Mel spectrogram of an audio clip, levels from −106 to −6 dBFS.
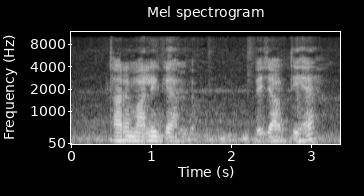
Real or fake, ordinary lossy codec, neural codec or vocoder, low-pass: fake; AAC, 64 kbps; vocoder, 22.05 kHz, 80 mel bands, WaveNeXt; 9.9 kHz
